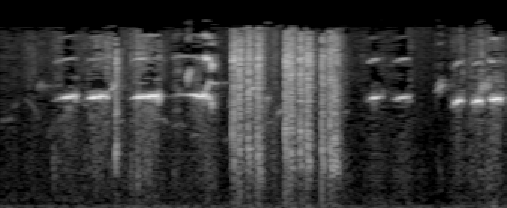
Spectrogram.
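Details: White-rumped shama (Copsychus malabaricus) song of thin, steady, high whistles in short phrases, broken by a few harsh, rasping bursts.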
